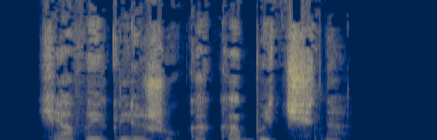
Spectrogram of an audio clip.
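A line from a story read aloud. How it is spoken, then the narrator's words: Whisper. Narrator (Russian): прошептала я Сэрлу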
